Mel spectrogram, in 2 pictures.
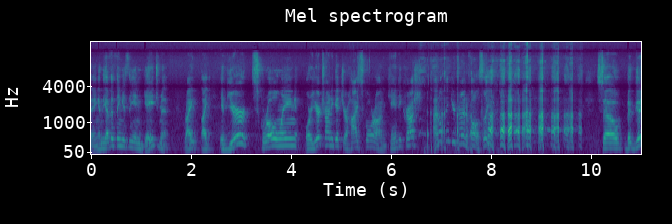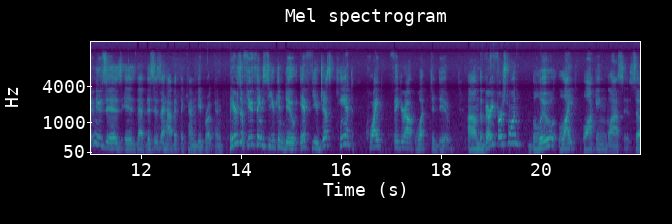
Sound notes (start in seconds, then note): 8.2 both laughing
